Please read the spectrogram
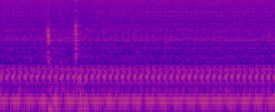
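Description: A steady low, buzzy hum with a fixed pitch, and two faint clicks close together shortly after it begins.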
